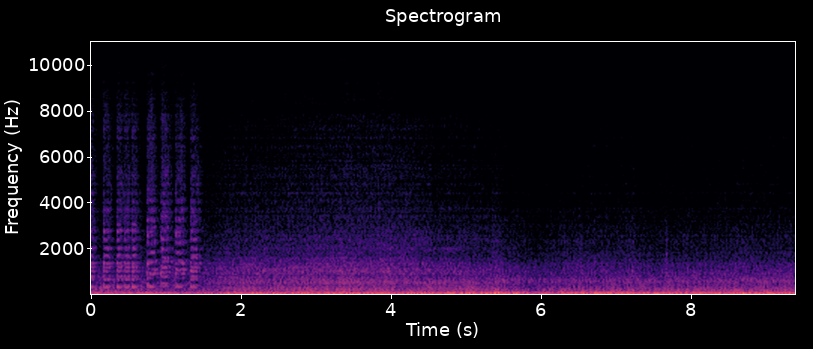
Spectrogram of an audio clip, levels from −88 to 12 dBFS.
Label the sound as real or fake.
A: fake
